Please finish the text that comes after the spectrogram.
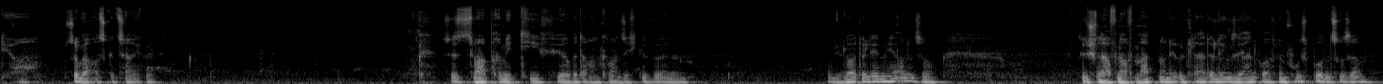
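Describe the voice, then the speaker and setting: An actor playing a frank, easygoing Danish painter in a German radio play, talking in a blunt, matter-of-fact way. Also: male voice, lowish voice, steady tone, fast talker, vocal fry, warm tone, slight background noise. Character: candid Danish painter living simply in Tunisia, frank, easygoing. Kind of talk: German radio play acting, intimate dialogue.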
